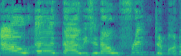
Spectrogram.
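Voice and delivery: put-on girl explaining. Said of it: "She went".

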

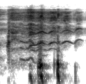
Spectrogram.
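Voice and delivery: high-pitched burst of laughter; amused laugh. Real, not acted. Host reacting to a story you couldn't write, amused laugh. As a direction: crack up laughing.

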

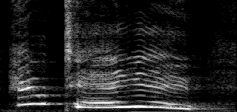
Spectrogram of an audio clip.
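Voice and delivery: high, slow, theatrical outrage; hammed-up high indignation; mock outrage. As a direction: gasp it like a scandalised aunt. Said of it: "lunch homophobia".

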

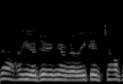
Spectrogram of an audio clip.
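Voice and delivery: a passing woman offering lightly voiced encouragement; kind stranger. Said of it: "this woman comes up to me and goes".

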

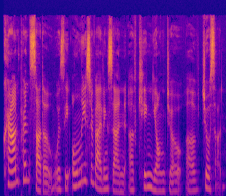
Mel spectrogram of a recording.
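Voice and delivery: ordinary talk

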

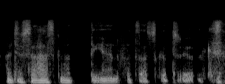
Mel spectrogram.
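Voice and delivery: soft, low mutter to oneself; inner thought. Retold or imitated. Co-host quoting own unspoken question, quiet inner voice. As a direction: say it under your breath, privately. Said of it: "in my head".

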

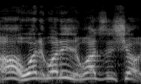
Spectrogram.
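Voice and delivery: mock the keen barber's curiosity; lightly voiced excited barber; barber's eager question. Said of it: "I won't do the accent".

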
